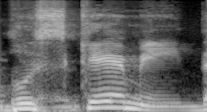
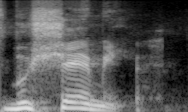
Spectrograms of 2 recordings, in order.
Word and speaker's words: Buscemi: Listen, the fact that you pronounced that Buscemi, that really bothers me. It's Buscemi.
